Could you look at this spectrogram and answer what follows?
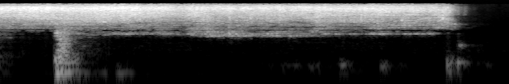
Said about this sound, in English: And now I can just wash my hands.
